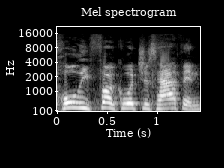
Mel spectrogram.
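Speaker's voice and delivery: ordinary delivery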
